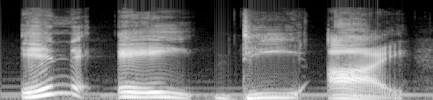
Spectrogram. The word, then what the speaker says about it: Nadi: N-A-D-I. How does any normal human pronounce N-A-D-I? Nadi.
